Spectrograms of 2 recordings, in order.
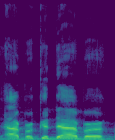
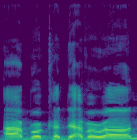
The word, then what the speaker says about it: abracadabra: Yes, this is the phrase commonly mispronounced as abracadabra. the phrase should be pronounced abracadabra.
